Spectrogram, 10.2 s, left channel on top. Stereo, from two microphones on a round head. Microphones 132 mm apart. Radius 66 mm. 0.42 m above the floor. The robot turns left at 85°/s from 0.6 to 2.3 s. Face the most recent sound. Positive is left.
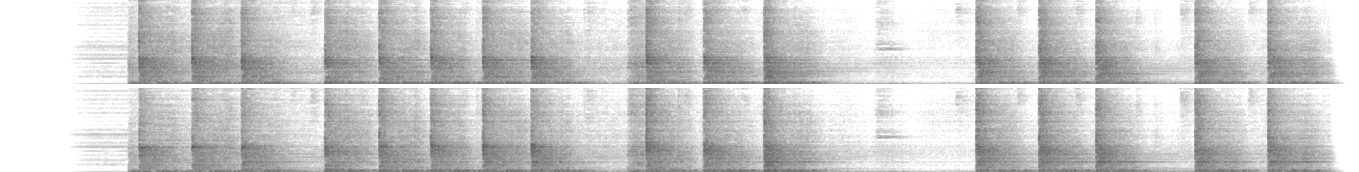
turn(degrees=-20)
